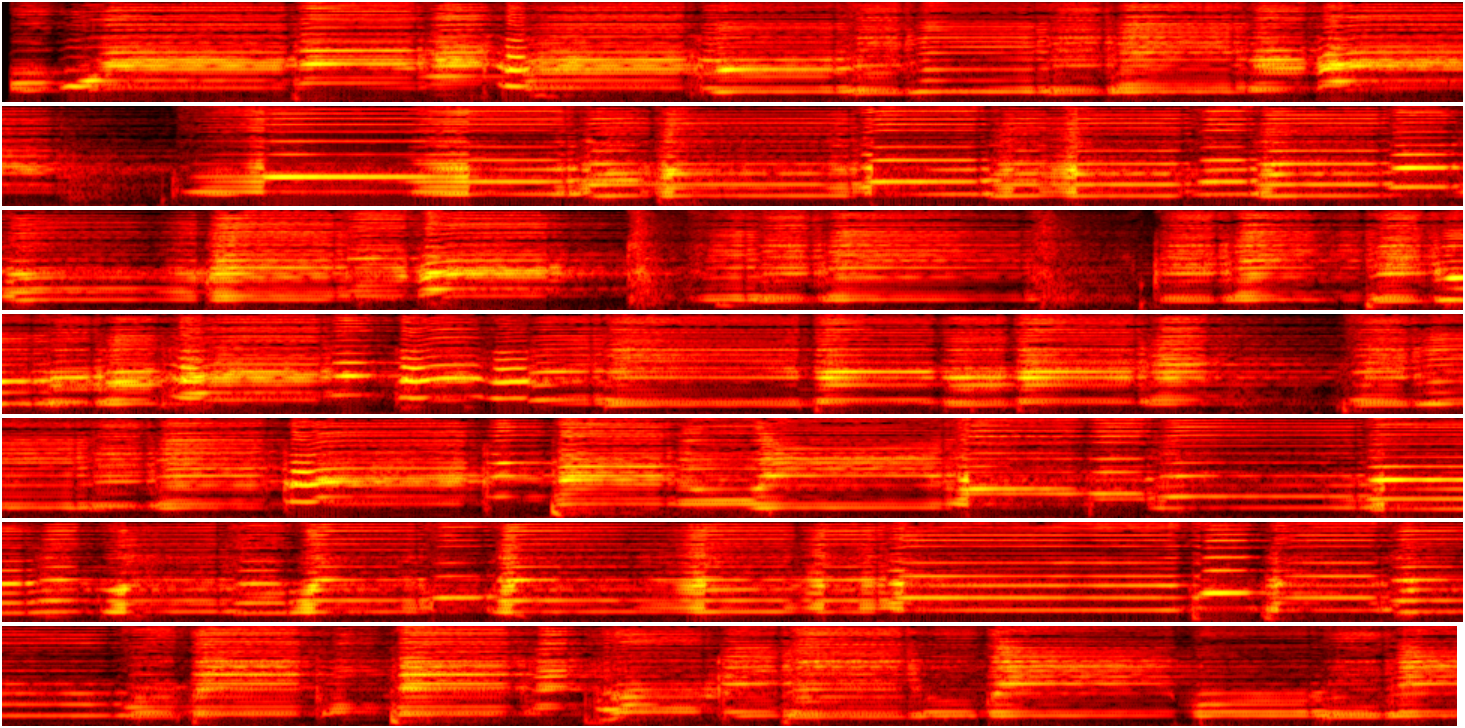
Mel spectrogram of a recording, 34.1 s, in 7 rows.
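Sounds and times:
mouth organ playing: 0:00.0 - 0:34.0.

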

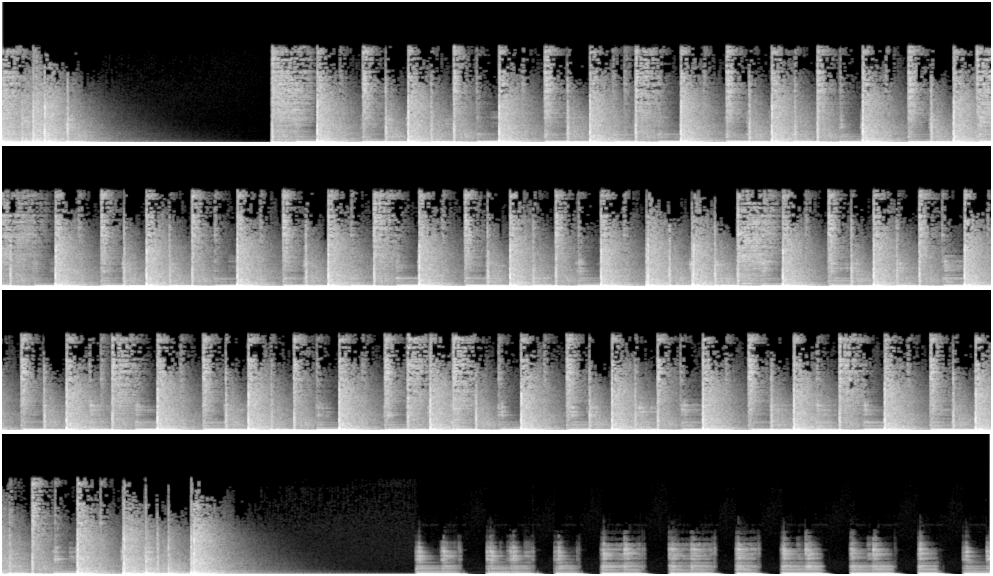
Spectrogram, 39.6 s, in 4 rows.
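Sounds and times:
drums: 0:00.0 - 0:01.4, 0:02.7 - 0:32.6
bass: 0:00.0 - 0:01.5, 0:02.7 - 0:39.5.

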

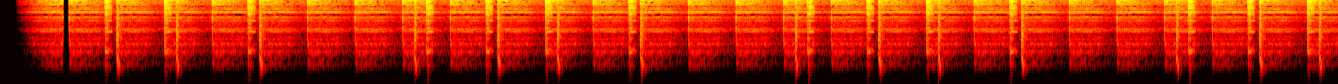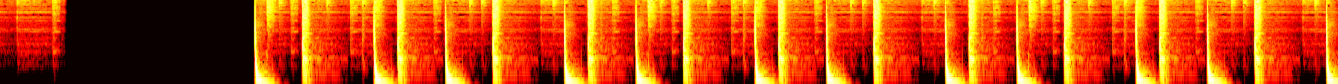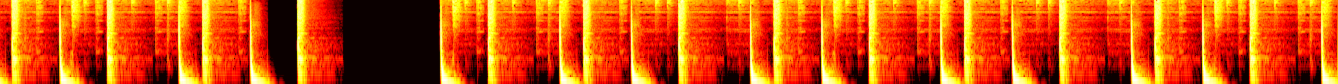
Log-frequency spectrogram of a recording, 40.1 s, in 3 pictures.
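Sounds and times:
drum beats: 0:15.9 - 0:30.0, 0:31.2 - 0:40.1.

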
